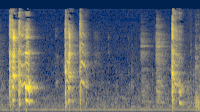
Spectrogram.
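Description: A baby's short, breathy vocal bursts, coming in three groups: a loud pair near the start, another pair about a second later, and a softer cluster near the end.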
